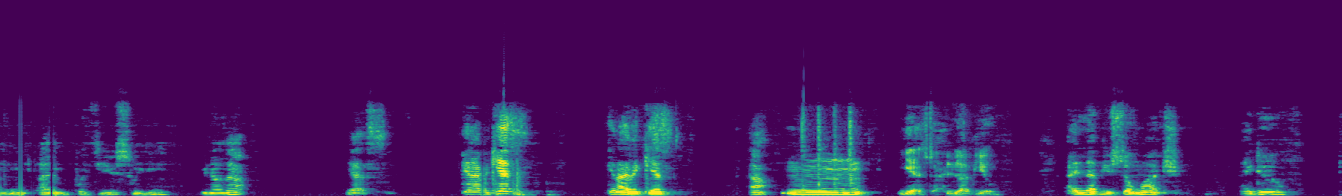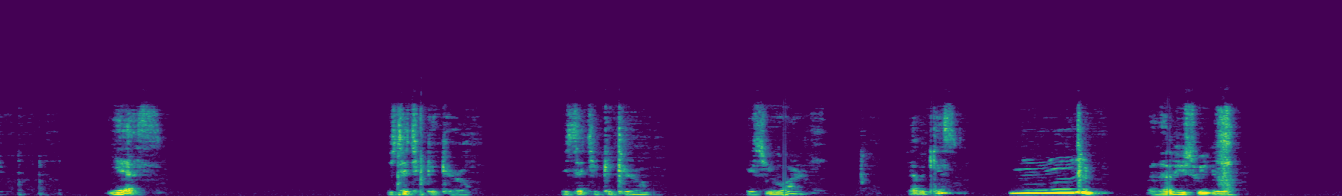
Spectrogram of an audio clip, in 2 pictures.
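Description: A middle-aged man talks softly and affectionately, close by.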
